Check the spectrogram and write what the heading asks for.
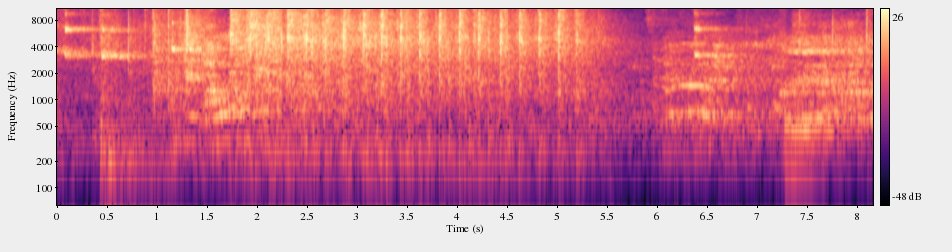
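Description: Badminton doubles play on an indoor court: high squeaks near the start, then a run of sharp, evenly spaced taps, about seven a second, for some four seconds, followed by voices.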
